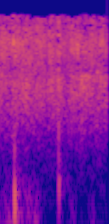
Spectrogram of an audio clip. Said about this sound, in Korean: 안 나오시지만 박수를 부탁드립니다.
